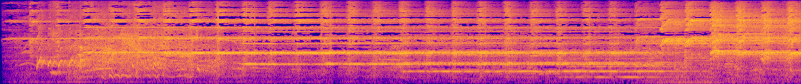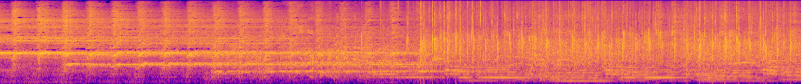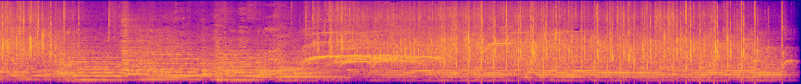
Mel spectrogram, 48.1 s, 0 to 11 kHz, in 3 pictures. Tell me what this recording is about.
Sessão de filme de suspense filmado em escola pública
Data: 10/jun/2016
Horário: 14:57
Gravado com gravador de mão Sony PX820
Som captado por: Reifra Araújo e Larissa Azevedo
Este som faz parte do Mapa Sonoro de Cachoeira
Thriller session filmed in public school at Cachoeira City
Date: Jun/10/2016
Time: 2:57 P.M.
Recorded with handy recorder Sony PX820
Sound recorded by: Reifra Araújo and Larissa Azevedo
This sound is part of the Sound Map de Cachoeira
cine-club, cine-clube, cinema, film, horror, movie, o, people, sess, session, suspense, thriller, universidade, university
